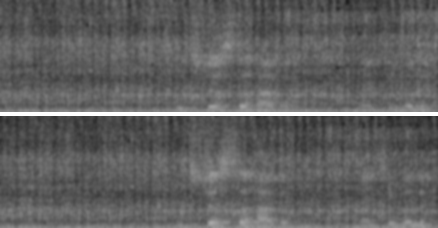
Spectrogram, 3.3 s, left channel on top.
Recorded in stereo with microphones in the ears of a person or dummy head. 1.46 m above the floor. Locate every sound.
1.3 s a man speaking: 30° right (ahead or behind), 2 m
